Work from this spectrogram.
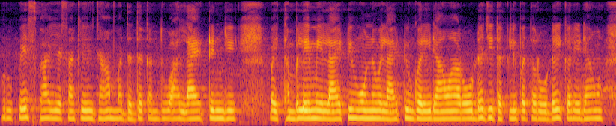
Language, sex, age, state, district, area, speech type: Sindhi, female, 45-60, Gujarat, Surat, urban, spontaneous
